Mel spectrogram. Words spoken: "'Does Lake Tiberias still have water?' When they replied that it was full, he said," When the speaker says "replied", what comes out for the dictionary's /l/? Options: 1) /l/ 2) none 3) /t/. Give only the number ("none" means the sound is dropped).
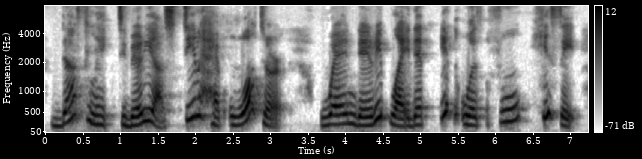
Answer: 1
